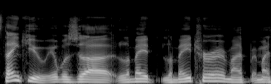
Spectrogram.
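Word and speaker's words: Lemaître: don't know yes thank you it was made Lemaitre am I saying it right yes thank you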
